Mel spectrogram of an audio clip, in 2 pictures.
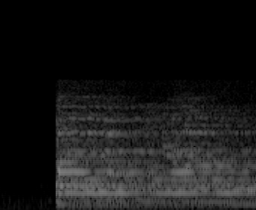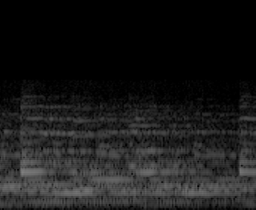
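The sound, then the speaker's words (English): The church bells of Rome ring out in a rich, sustained peal with overlapping tones, struck again at intervals so the ringing swells and lingers without pause, heard from a not-too-far distance in the early morning, with no voices. “We could hear them in the not-too-far distance, the bells of Rome.”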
